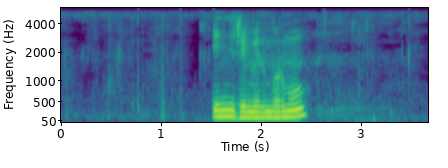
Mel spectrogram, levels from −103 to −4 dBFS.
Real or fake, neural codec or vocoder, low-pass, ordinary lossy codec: real; none; 5.4 kHz; AAC, 24 kbps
